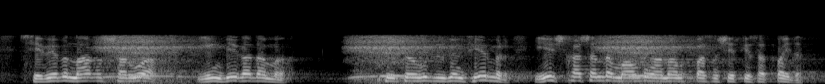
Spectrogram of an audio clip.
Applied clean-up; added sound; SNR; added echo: none; Breathing; 9 dB; reverberation time 0.9 s.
